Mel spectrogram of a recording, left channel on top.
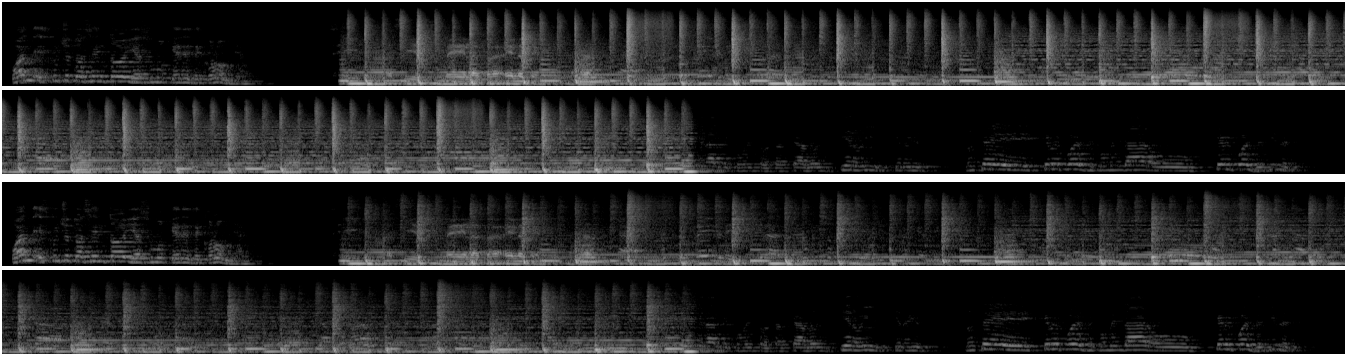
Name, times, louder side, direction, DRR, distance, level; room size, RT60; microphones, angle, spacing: voice 1, 0.1-2.5 6.1-6.4 6.7-9.4 9.8-11.0 11.6-12.4 12.6-13.3 13.6-15.5 16.1-22.6 23.1-26.3, right 2 dB, 45° right, -2 dB, 3.1 m, -46 dB
voice 2, 3.3-6.0, left 2 dB, 20° left, 7 dB, 0.4 m, -37 dB
sound 1, 3.4-20.3, left 4 dB, 75° left, 0.7 m, -30 dB
17.0 x 9.4 x 2.8 m, 0.68 s
head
